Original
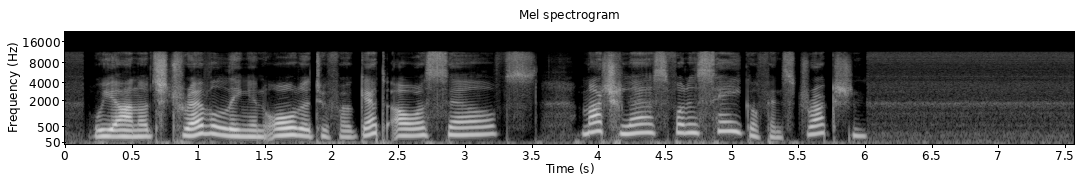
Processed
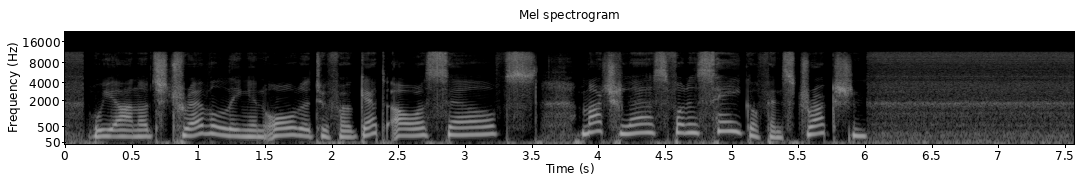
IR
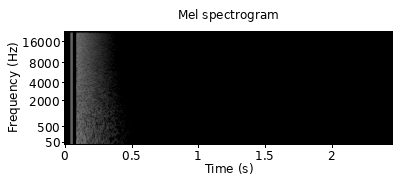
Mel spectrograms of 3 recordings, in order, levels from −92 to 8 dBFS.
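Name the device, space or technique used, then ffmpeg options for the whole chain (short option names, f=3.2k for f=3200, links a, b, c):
serial compression, leveller first: -af "acompressor=threshold=-18dB:ratio=3,acompressor=threshold=-30dB:ratio=10,volume=-2.5dB"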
